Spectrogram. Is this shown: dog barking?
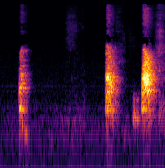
yes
